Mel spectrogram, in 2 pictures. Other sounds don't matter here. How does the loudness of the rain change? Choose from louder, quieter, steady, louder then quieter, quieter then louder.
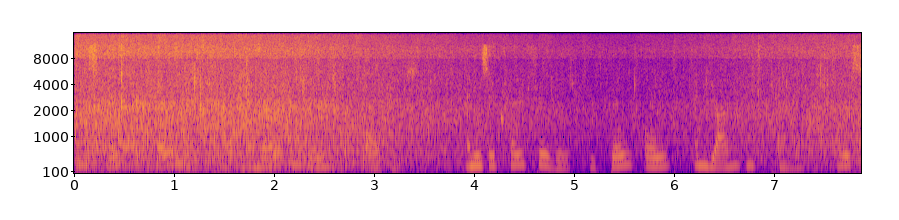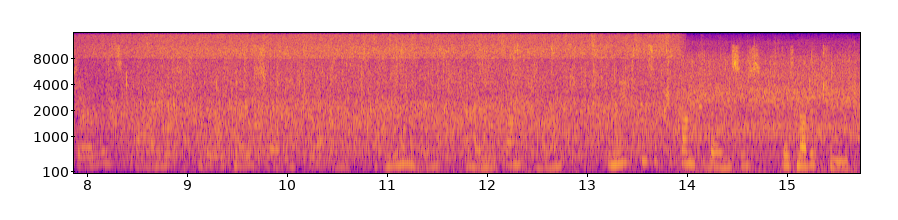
quieter then louder.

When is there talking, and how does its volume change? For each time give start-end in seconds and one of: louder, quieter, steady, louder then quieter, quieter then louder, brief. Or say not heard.
0.0-15.6 louder.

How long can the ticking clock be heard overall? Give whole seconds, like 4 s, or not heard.
not heard.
